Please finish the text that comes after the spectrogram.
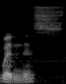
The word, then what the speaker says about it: witness: But in the case of witness, the stress goes on the first syllable, witness as a noun and witness as a verb. There's no variation in pronunciation with this one.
